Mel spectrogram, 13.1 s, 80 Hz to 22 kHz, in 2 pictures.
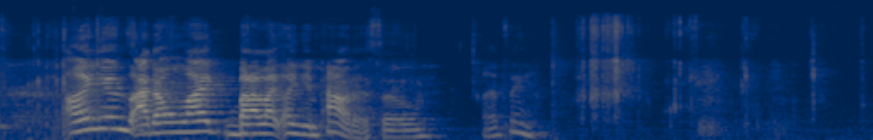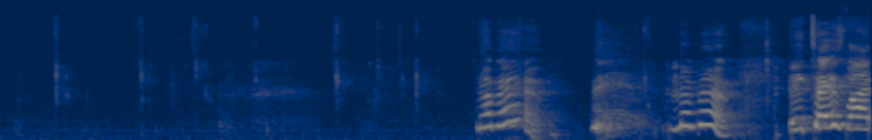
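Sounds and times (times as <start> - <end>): person crunching snacks: 4.2 - 9.9.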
